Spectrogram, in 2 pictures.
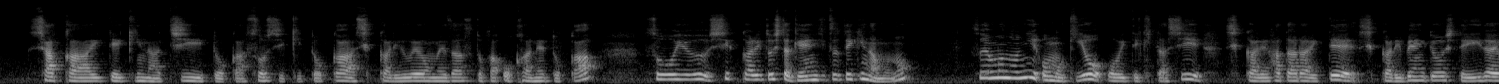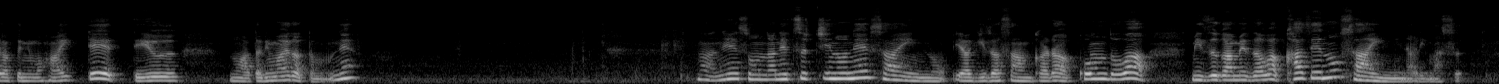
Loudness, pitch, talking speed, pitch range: -27 LUFS, 180 Hz, 275 characters per minute, 160-230 Hz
